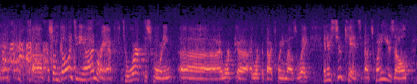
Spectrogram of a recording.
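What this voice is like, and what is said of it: Non-West Coast American accent. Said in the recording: “I'm not from the West Coast. I don't know if you can tell from my accent, but I ain't local.”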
